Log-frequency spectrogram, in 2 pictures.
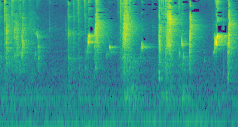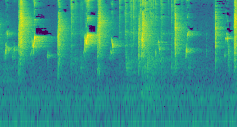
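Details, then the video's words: Tame pet parakeets, two birds, talking and playing: a quiet start, then a lively run of squeaky chirps, buzzy clicks and short whistled notes, roughly two or three per second, growing louder toward the end. "Tame parakeets talking and playing"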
